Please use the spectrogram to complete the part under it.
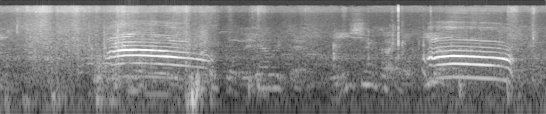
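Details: House cat calling out after noticing a white stray cat passing near the home: two long, drawn-out harmonic meows, each about a second, falling slightly in pitch, with a woman's soft speech between them.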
